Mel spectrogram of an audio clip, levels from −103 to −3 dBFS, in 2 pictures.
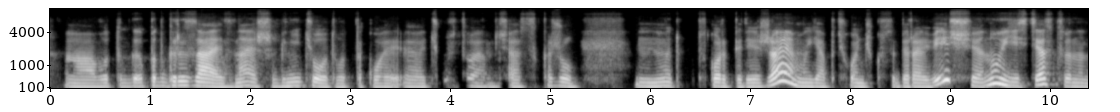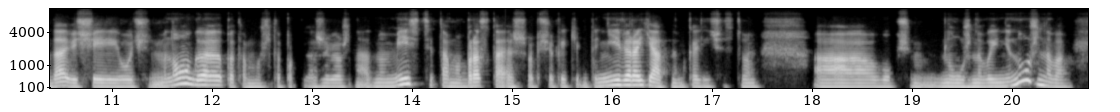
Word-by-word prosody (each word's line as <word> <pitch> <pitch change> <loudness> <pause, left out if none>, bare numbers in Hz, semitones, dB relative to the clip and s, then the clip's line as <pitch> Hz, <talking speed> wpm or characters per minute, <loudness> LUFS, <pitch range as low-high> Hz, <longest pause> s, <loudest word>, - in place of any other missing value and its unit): а, 135 -1 -2
вот, 140 0 -5
г 140 +2 -2
подгрызает, 160 -3 +3
знаешь, 150 +2 -2
гнетет- 145 -2 -1
вот 125 0 -7
такое, 130 +1 -5 0.3
э, - - -7
чувство, 140 - -10
щас 130 -1 -6
скажу. 155 -5 -4 0.6
М 150 +1 -2
мы 160 -1 -2
тут - - -15
скоро 155 -2 0
переезжаем, 145 - +4
и - - -1
я 140 -2 -1
потихонечку 130 +1 -6
собираю 140 -1 -2
вещи. 170 - +5
Ну 240 +6 +6
и 225 - +8
естественно, 155 - +1
да, 155 +5 +3
вещей 140 -1 0
очень 135 - -4
много, 195 - +3
потому 130 -2 -6
что, 125 0 -12
пока 125 - -13
живешь 140 0 -5
на - - -7
одном 145 +1 -4
месте, 230 - +1
там 145 -1 -3
обрастаешь 135 -3 0
вообще 120 - -8
каким-то 140 +1 -8
невероятным 175 -6 +4
количеством, 135 0 -8 0.5
а, 135 0 +1
в 135 0 -6
общем, 70 - -7
нужного 140 0 -1
и 145 - 0
ненужного. 160 - -1
140 Hz, 140 wpm, -22 LUFS, 135-160 Hz, 0.6 s, и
